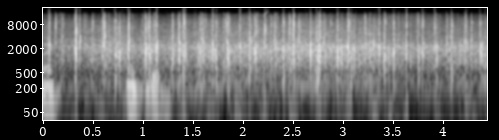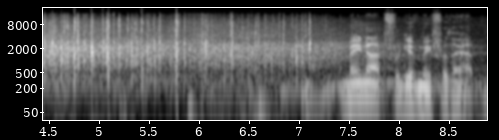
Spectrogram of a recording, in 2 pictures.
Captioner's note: applause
